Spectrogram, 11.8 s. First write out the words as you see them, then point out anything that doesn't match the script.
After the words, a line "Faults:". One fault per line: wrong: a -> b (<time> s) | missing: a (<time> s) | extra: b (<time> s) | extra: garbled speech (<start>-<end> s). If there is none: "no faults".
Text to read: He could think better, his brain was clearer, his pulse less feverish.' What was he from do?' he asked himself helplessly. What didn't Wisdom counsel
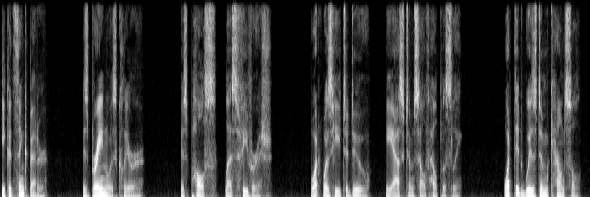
He could think better, his brain was clearer, his pulse less feverish.' What was he to do?' he asked himself helplessly. What did Wisdom counsel
Faults:
wrong: from -> to (6.8 s)
wrong: didn't -> did (10.2 s)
